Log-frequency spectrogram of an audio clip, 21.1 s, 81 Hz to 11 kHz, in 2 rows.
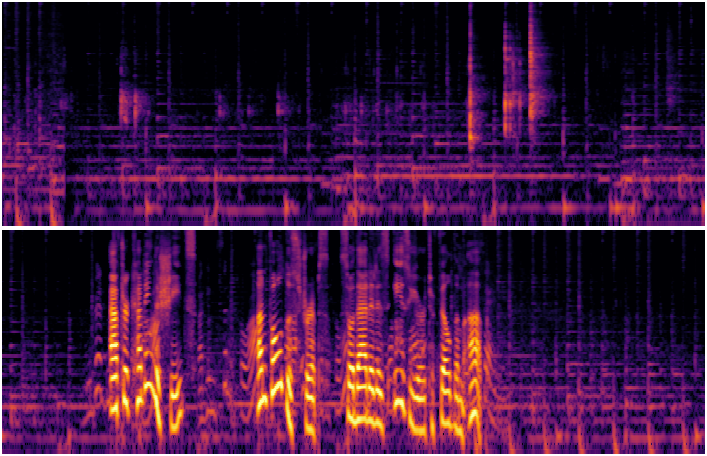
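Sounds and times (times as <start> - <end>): quiet background music: 0.0 - 21.0.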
